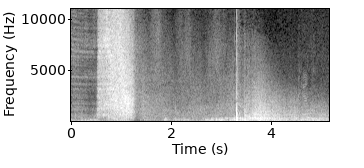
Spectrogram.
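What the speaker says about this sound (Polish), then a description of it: "No i proszę Państwa, ostatnia rakieta." A Klasek Signature Range firework rocket launches with a loud, sustained whoosh, then after a pause bursts with one sharp bang followed by a crackling fizz that trails off.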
